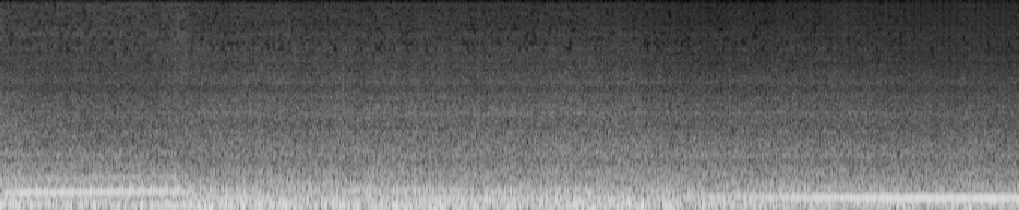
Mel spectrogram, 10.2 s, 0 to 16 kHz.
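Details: Cutlass V8 on a cool October test drive after MSD HEI coil, module, Moroso wires and new plugs: strong, even pull under load with a shift, no skips, pops or stumbles; slight pre-ignition noted.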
